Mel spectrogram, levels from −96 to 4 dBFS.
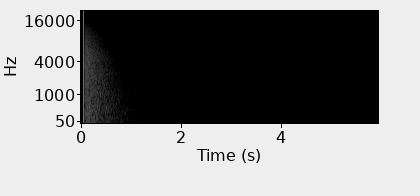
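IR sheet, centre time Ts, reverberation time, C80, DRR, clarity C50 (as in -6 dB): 34 ms, 1.8 s, 8.0 dB, 5.5 dB, 6.5 dB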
